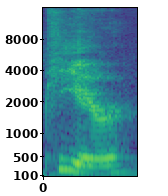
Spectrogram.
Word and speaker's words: Pierre: say capitals three state whose capital is properly pronounced pierre what is south dakota if i had missed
